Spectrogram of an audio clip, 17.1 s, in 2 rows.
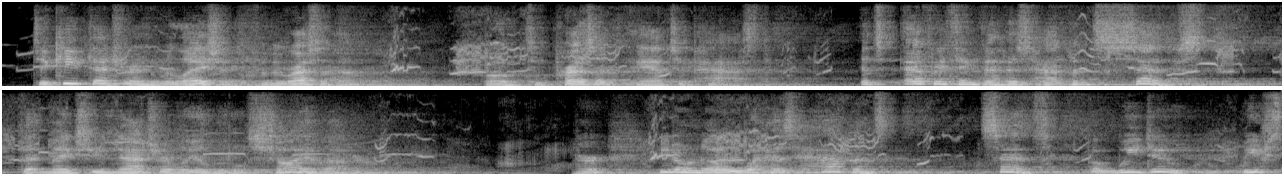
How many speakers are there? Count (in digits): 1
